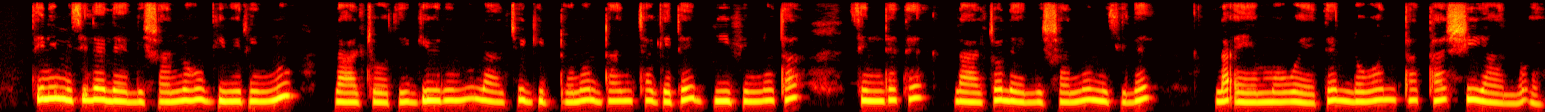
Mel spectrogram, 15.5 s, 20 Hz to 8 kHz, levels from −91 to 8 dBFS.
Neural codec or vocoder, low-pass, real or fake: none; 7.2 kHz; real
